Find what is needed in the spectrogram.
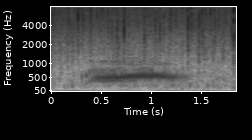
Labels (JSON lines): {"label": "biophony", "recorder": "SoundTrap 300"}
